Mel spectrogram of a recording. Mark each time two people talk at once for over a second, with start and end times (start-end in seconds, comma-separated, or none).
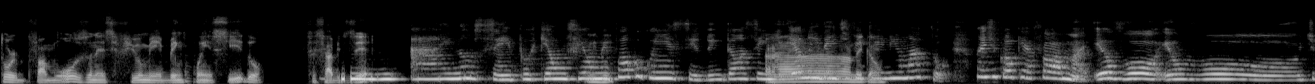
7.6-8.9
